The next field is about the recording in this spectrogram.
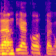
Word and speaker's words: Randy Acosta: Ronde Acosta. – Randy Acosta, como le dicen.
